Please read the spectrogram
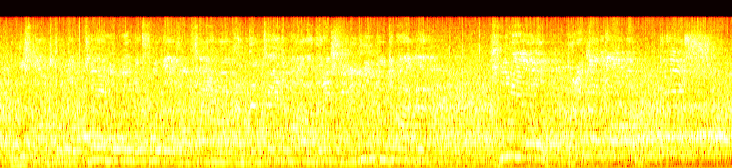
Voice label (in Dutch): Stadionspeaker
